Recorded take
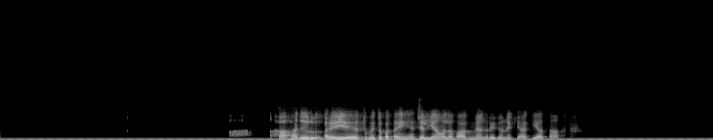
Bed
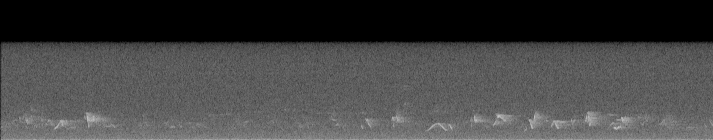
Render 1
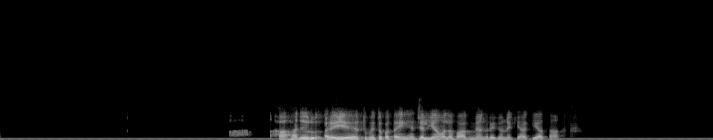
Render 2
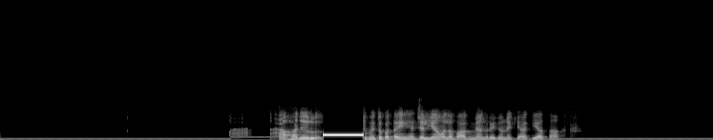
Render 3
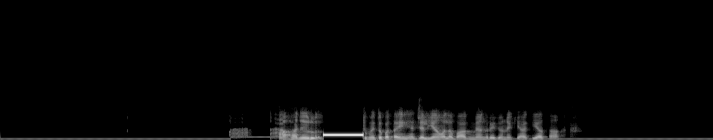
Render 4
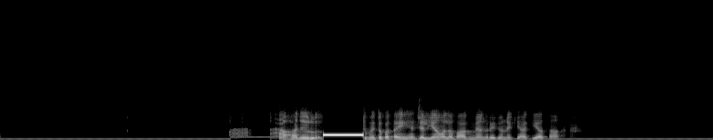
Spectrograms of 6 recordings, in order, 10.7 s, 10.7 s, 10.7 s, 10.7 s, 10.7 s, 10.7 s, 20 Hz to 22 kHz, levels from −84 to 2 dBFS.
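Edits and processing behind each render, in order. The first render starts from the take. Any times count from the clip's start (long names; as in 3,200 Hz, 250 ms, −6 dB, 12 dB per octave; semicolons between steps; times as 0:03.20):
mains-hum notches 60/120/180 Hz
0:03.45–0:04.24: ring modulation 300 Hz; 0:04.84–0:05.44: beep over 898 Hz −7 dBFS
high-pass filter 300 Hz 12 dB per octave; parametric band 3,500 Hz −4.5 dB 1.7 octaves
level −2.5 dB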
